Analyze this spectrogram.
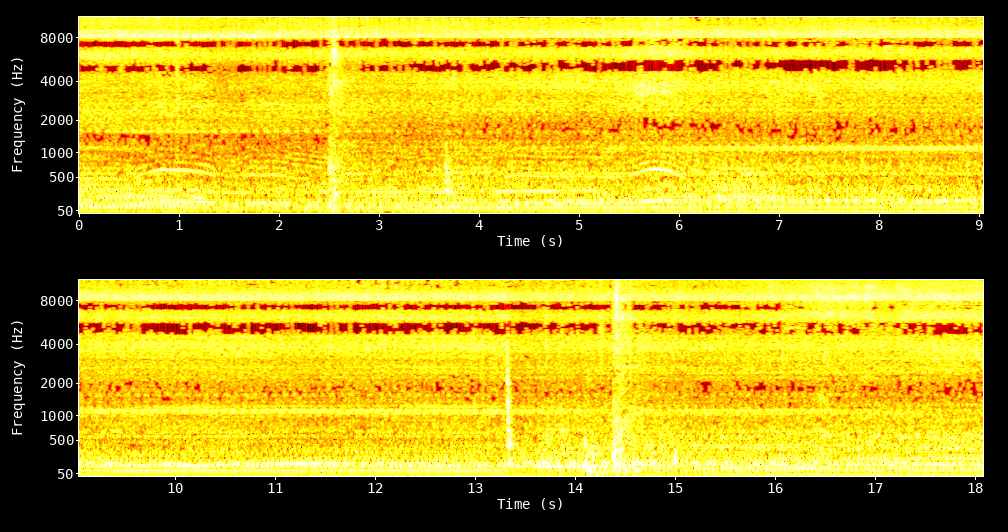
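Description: Skid steer engine running steadily while it loads heavy oak blocks into a truck bed, with a few knocks of wood landing; the loudest two come close together about three-quarters of the way through.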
